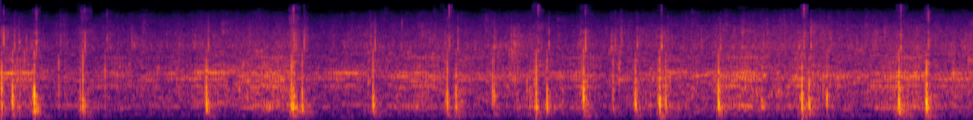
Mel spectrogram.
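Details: Yellow Indian bullfrogs with blue cheeks call in a chorus of short, harsh, honking croaks that overlap irregularly.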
